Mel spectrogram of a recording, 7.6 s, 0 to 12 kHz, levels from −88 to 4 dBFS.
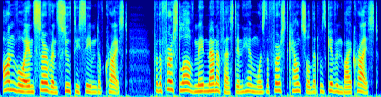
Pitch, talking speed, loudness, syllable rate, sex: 210 Hz, 195 wpm, -19 LUFS, 4.6 syllables/s, female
